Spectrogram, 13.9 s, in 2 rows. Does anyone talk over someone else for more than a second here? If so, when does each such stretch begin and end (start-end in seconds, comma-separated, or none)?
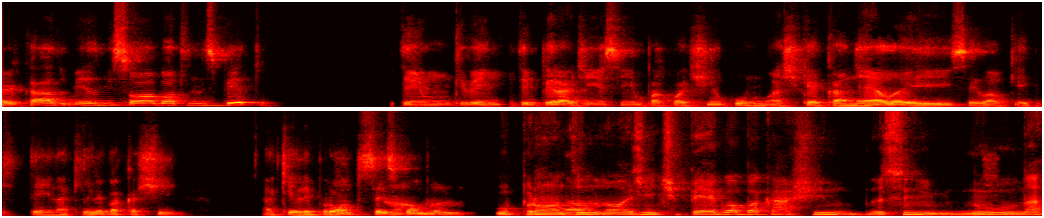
none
